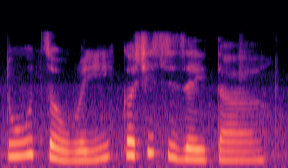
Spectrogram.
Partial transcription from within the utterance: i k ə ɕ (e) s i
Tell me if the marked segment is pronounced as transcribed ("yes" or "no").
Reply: no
